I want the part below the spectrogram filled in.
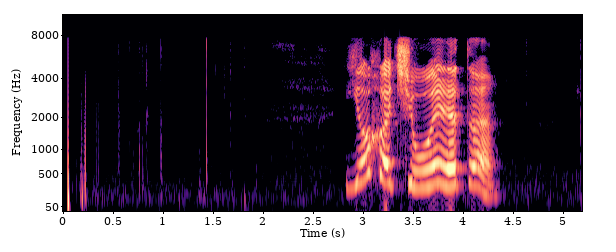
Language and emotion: Russian, neutral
